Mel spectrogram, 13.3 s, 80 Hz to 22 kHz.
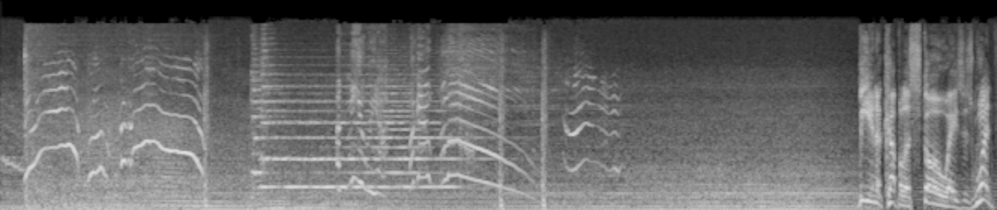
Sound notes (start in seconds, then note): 0.1 screaming; 7.5 whimpering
